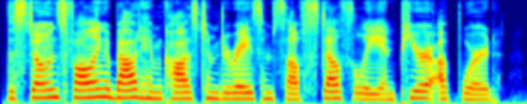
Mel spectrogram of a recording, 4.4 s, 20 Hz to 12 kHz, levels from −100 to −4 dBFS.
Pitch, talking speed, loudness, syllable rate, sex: 205 Hz, 190 wpm, -18 LUFS, 5.7 syllables/s, female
